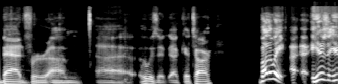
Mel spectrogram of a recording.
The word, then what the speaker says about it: Qatar: So I do think that's what's going on with Qatar is that it's just people say Qatar, but I'm pretty sure it's actually pronounced Qatar.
